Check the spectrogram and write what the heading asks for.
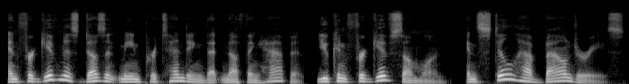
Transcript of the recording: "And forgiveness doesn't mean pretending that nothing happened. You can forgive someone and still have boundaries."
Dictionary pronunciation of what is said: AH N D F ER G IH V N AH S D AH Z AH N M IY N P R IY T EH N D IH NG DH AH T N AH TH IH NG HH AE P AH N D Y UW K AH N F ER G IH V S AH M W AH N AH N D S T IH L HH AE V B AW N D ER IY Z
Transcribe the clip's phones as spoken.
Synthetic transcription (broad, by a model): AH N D F ER G IH V N AH S D AH Z AH N M IY N P R IY T EH N D IH NG DH AH T N AH TH IH NG HH AE P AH N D Y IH K AH N F ER G IH V S AH M W AH N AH N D S T IH L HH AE V B AW N D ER IY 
